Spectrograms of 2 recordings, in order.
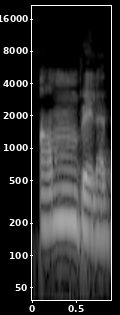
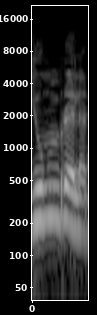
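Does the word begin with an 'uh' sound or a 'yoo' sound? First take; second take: uh; yoo. First: The word begins with an 'uh' sound. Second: The word begins with a 'yoo' sound. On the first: The speaker calls it right. "this is umbrella, um, a aa raha hai na" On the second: The speaker calls it wrong. "I am not saying umbrella, umbrella. No, this is not the correct pronunciation"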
